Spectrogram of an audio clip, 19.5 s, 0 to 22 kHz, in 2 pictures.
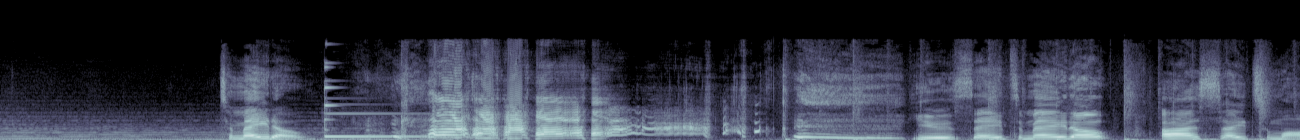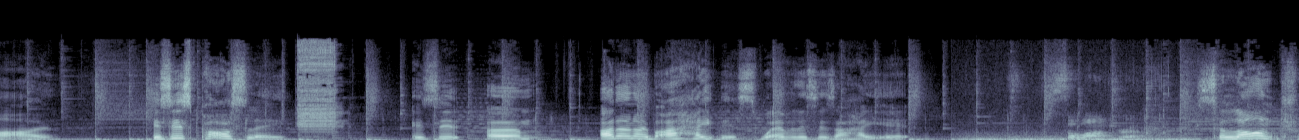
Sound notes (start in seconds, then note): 3.2 laughing; 11.9 buzzer buzzing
